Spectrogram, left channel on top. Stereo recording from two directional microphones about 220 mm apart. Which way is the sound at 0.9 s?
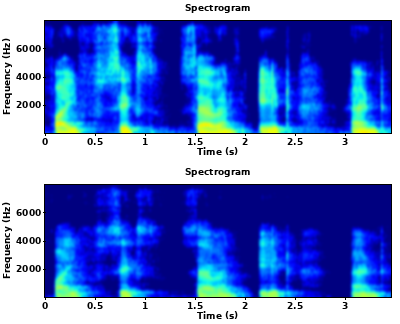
30° left (ahead or behind).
